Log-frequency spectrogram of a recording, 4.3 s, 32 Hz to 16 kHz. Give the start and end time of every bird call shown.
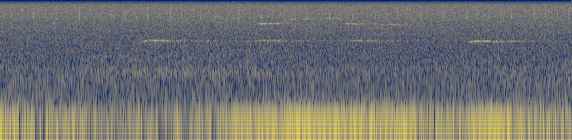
[0.92, 4.02] unidentified bird

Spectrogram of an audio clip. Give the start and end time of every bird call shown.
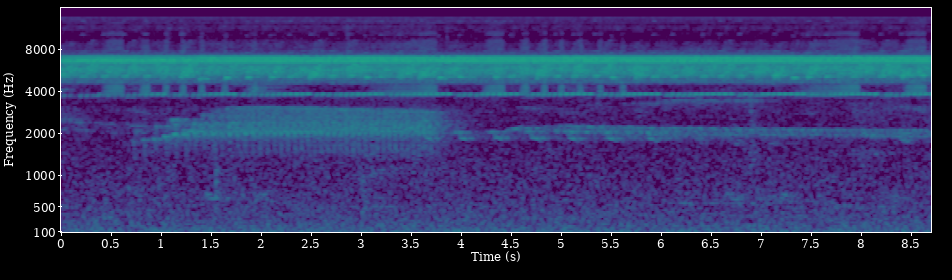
[0.00, 1.52] unidentified bird
[0.00, 8.70] Goeldi's Antbird (Akletos goeldii)
[0.82, 4.02] Plumbeous Antbird (Myrmelastes hyperythrus)
[4.02, 8.70] Black-faced Antthrush (Formicarius analis)
[6.42, 7.52] Plumbeous Pigeon (Patagioenas plumbea)

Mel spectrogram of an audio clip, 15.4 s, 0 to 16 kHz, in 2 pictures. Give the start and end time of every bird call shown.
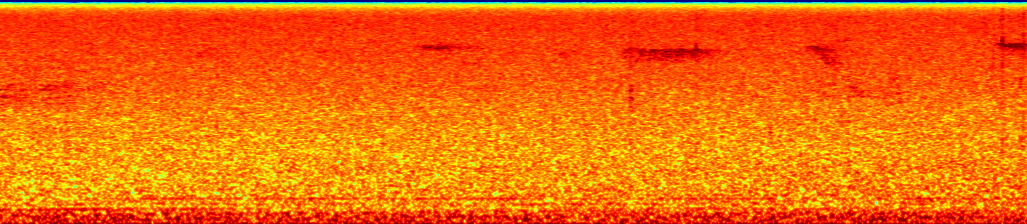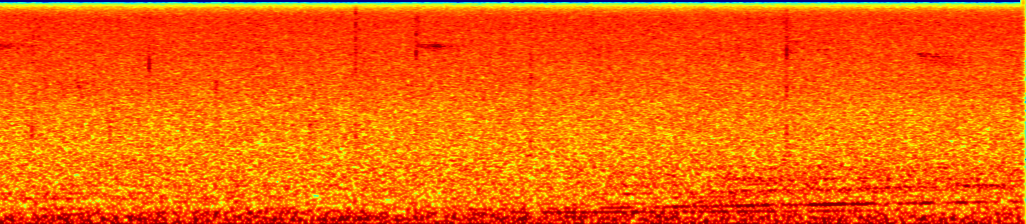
[4.60, 5.70] Black-capped Chickadee (Poecile atricapillus)
[7.30, 8.00] Cedar Waxwing (Bombycilla cedrorum)

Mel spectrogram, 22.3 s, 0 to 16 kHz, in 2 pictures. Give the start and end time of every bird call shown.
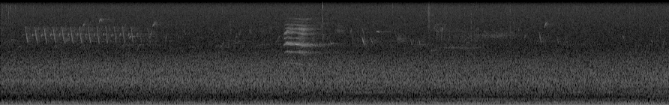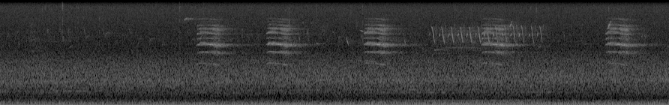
[0.00, 2.70] Swamp Sparrow (Melospiza georgiana)
[4.60, 5.30] Blue Jay (Cyanocitta cristata)
[14.20, 22.31] Blue Jay (Cyanocitta cristata)
[18.30, 20.30] Swamp Sparrow (Melospiza georgiana)

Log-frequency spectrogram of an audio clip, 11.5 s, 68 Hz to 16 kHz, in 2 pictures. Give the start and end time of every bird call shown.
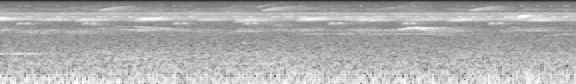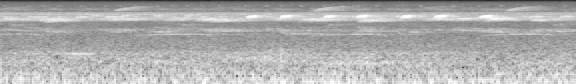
[0.00, 10.22] Hauxwell's Thrush (Turdus hauxwelli)
[2.72, 11.52] Long-billed Woodcreeper (Nasica longirostris)
[3.72, 4.62] Spot-winged Antshrike (Pygiptila stellaris)
[9.72, 11.52] Black-faced Antthrush (Formicarius analis)

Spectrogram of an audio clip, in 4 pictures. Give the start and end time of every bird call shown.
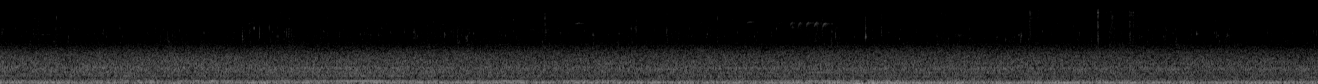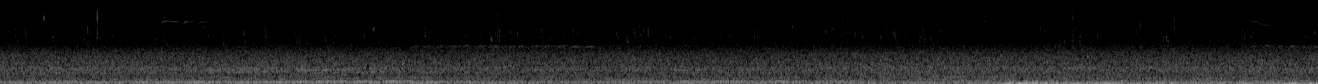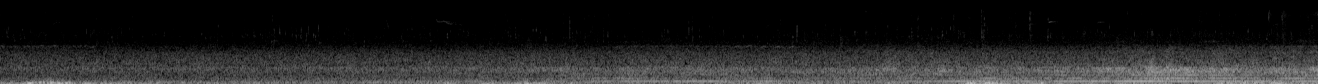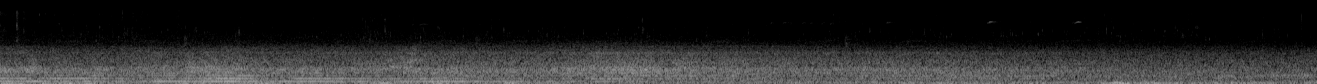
[7.57, 8.37] Black-capped Chickadee (Poecile atricapillus)
[14.57, 15.47] Black-capped Chickadee (Poecile atricapillus)
[16.87, 19.37] White-breasted Nuthatch (Sitta carolinensis)
[25.57, 25.97] Tufted Titmouse (Baeolophus bicolor)
[25.57, 27.67] White-breasted Nuthatch (Sitta carolinensis)
[30.57, 31.27] Tufted Titmouse (Baeolophus bicolor)
[47.07, 50.67] Black-capped Chickadee (Poecile atricapillus)

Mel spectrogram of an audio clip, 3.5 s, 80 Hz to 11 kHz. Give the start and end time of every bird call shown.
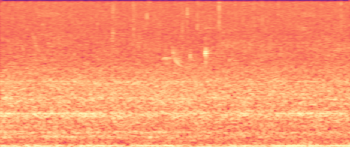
[1.46, 1.96] Baltimore Oriole (Icterus galbula)

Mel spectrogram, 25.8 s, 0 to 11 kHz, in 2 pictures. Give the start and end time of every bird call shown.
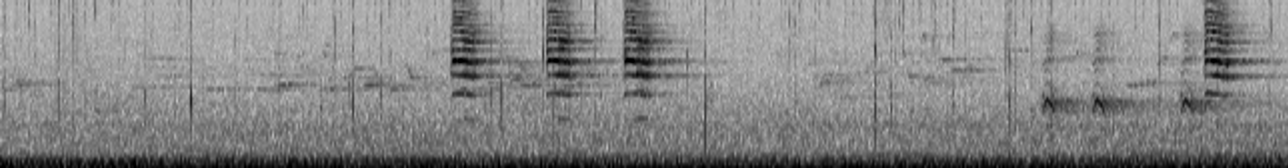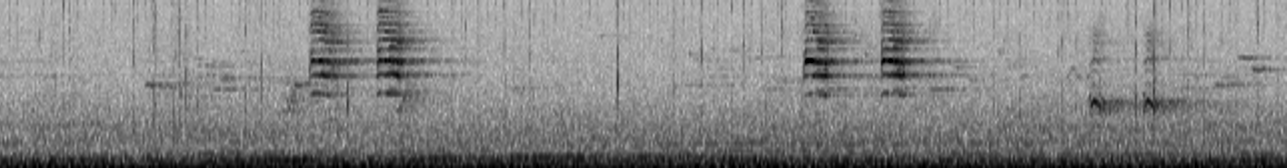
[2.36, 7.16] Blue Jay (Cyanocitta cristata)
[9.16, 9.46] Hairy Woodpecker (Dryobates villosus)
[10.26, 12.46] American Crow (Corvus brachyrhynchos)
[11.96, 12.86] Blue Jay (Cyanocitta cristata)
[14.26, 14.66] Blue Jay (Cyanocitta cristata)
[14.66, 15.46] Wood Thrush (Hylocichla mustelina)
[15.76, 17.56] Blue Jay (Cyanocitta cristata)
[16.16, 17.26] Red-bellied Woodpecker (Melanerpes carolinus)
[20.76, 22.66] Blue Jay (Cyanocitta cristata)
[23.56, 25.06] American Crow (Corvus brachyrhynchos)
[25.06, 25.76] Wood Thrush (Hylocichla mustelina)

